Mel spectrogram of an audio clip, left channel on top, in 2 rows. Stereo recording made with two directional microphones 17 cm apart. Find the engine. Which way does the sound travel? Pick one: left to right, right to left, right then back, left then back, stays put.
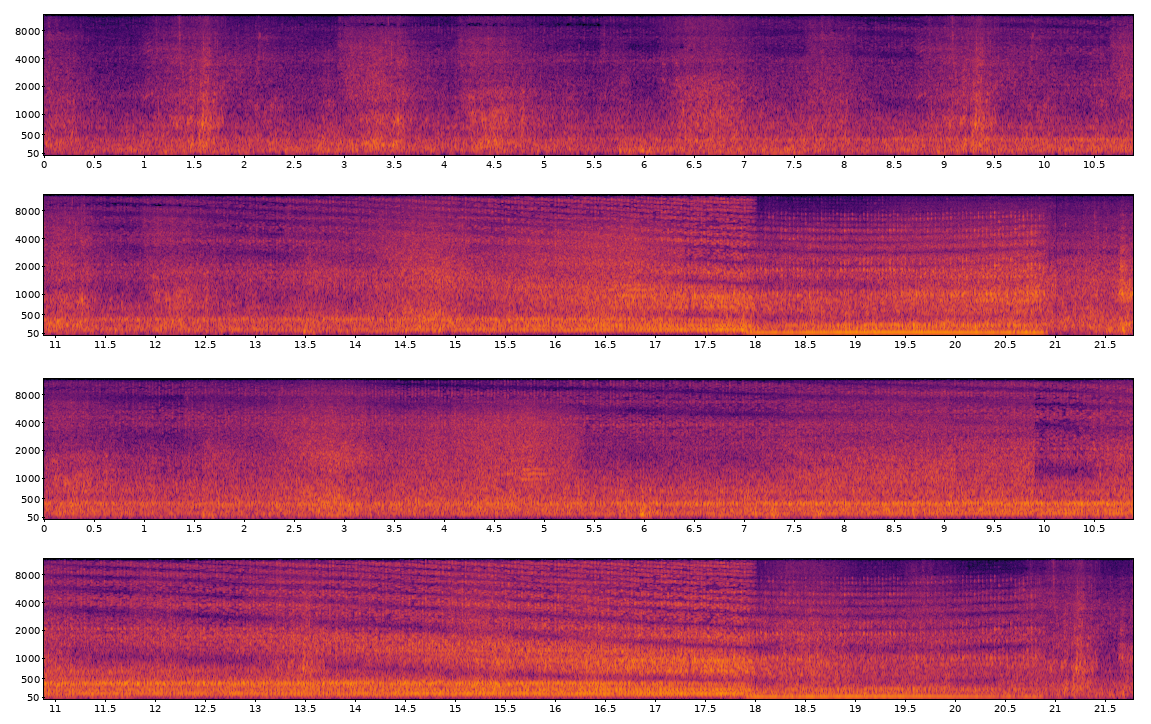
right to left.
